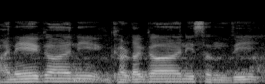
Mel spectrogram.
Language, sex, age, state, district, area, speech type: Sanskrit, male, 18-30, Kerala, Ernakulam, rural, spontaneous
